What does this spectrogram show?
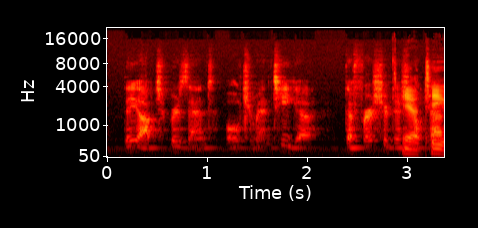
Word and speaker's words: Tiga: Instead, they opt to present Ultraman Tiga, the first traditional Yeah, Tiga, Japanese somebody Ultra corrected us on series in that.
